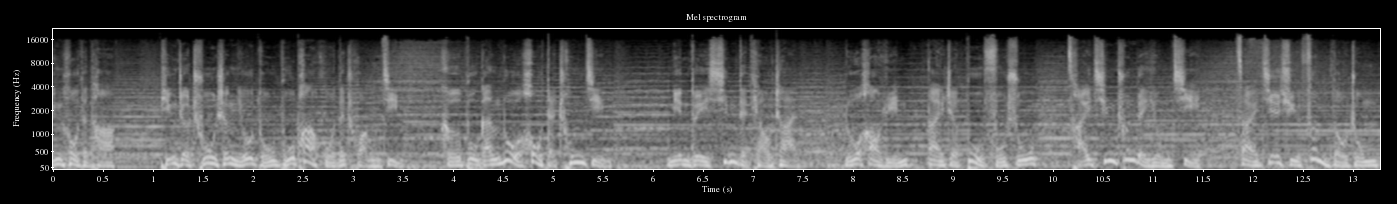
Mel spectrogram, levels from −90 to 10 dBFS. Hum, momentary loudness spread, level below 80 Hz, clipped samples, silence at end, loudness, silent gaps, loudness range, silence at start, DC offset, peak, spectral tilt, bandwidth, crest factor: none; 6 LU; -26 dBFS; under 0.1%; 0 s; -11 LUFS; none; 1 LU; 0 s; under 0.1%; 0 dBFS; -5 dB/octave; 18.5 kHz; 10 dB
